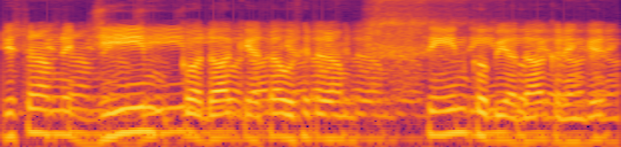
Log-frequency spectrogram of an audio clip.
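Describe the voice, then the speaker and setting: A man's voice: medium pitch, fairly bright tone. A man with a Pakistani Urdu accent teaching Quran letter sounds step by step, holding the letters long and stressing them. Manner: drawn-out, emphatic letter sounds between plain explanations. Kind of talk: step-by-step recitation lesson. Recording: dull lo-fi recording.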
